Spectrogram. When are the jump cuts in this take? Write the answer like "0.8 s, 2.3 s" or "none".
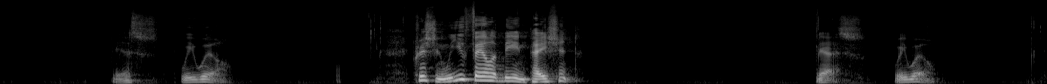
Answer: none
